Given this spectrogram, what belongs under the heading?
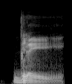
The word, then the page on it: glee: British English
